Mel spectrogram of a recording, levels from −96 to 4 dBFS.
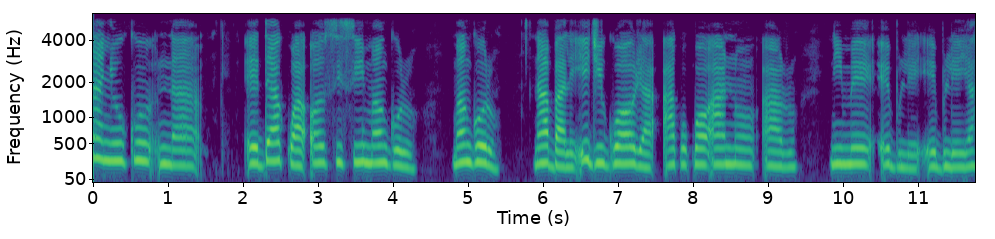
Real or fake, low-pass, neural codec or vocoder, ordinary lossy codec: fake; 5.4 kHz; vocoder, 44.1 kHz, 80 mel bands, Vocos; none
